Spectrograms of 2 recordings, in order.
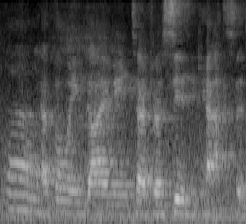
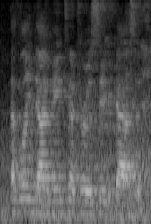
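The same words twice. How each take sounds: First: The phrase is said at a normal pace. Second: The phrase is said very fast.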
